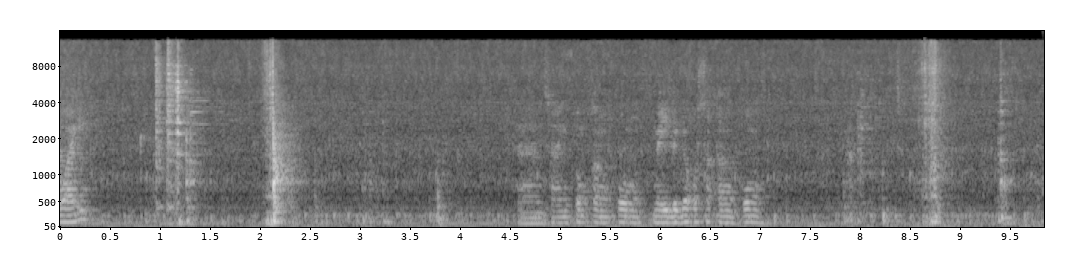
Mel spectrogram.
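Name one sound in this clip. A knife chops vegetables on a cutting board.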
